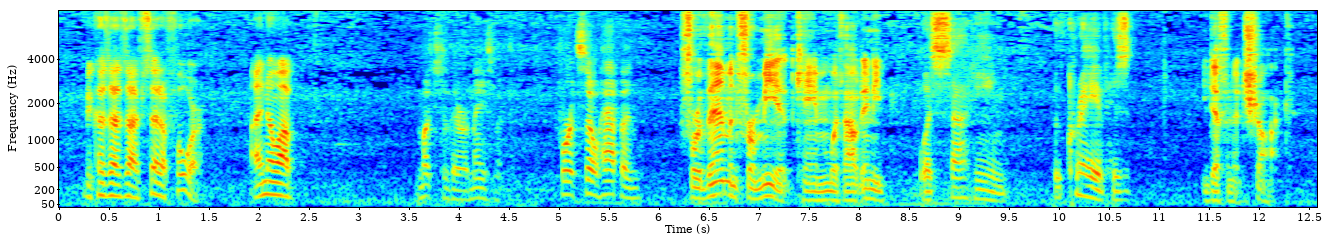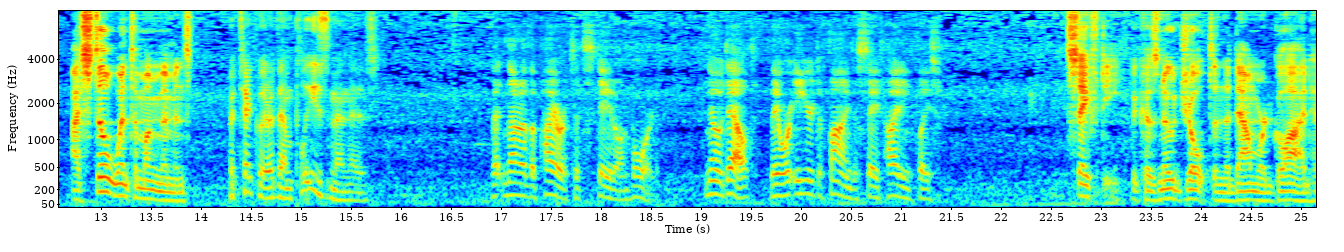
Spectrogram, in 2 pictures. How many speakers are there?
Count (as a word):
four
